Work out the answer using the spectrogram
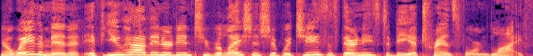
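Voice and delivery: ordinary talk

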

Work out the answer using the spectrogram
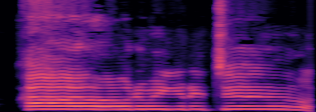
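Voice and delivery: very high, screamed-out, crying voice. Retelling what a nine-year-old reported saying, imitating him screaming. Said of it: "and he was screaming".

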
